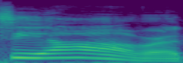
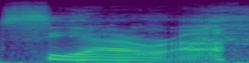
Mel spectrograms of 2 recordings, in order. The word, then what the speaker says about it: Ciara: And so they said, it's Ciara, darling. It's not Ciara.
